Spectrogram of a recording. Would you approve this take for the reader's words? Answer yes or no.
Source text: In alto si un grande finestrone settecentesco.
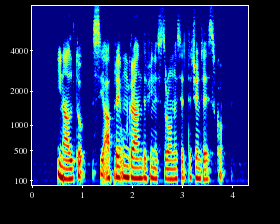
no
